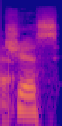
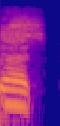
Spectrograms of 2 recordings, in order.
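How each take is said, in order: First: The first vowel sounds like the vowel in 'et'. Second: The first vowel sounds like the vowel in 'at'. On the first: This is the name's actual pronunciation. The speaker calls it right. "It's really" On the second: This is how others have been saying it. The speaker calls it wrong. "So they've been calling him"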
